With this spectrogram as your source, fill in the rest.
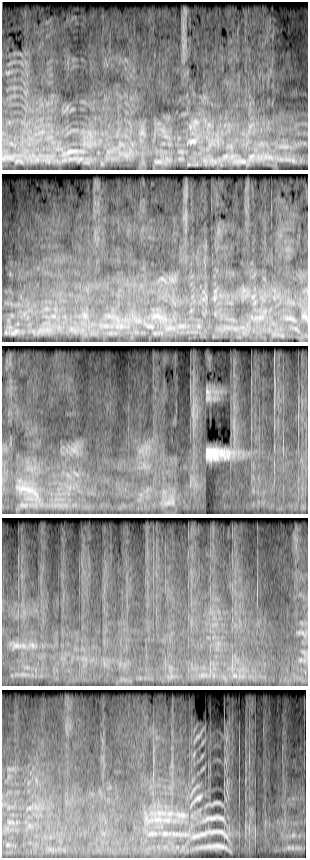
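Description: A crowd of men and women shout and cheer loudly in a large echoing hall.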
